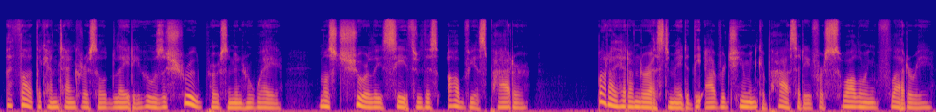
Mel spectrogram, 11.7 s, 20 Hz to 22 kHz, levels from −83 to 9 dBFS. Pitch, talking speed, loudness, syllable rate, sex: 140 Hz, 170 wpm, -18 LUFS, 5.6 syllables/s, female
